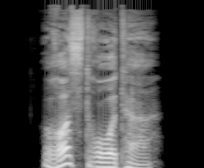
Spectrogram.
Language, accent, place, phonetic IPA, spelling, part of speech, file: German, Germany, Berlin, [ˈʁɔstˌʁoːtɐ], rostroter, adjective, De-rostroter.ogg
- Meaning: inflection of rostrot: 1. strong/mixed nominative masculine singular 2. strong genitive/dative feminine singular 3. strong genitive plural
